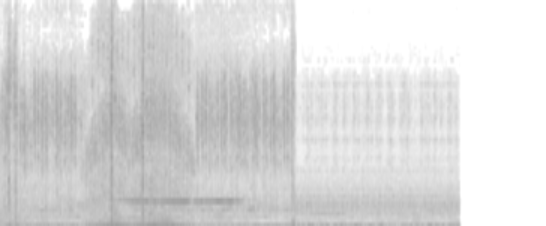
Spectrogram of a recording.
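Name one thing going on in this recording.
A car engine idles with a deep rumble.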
